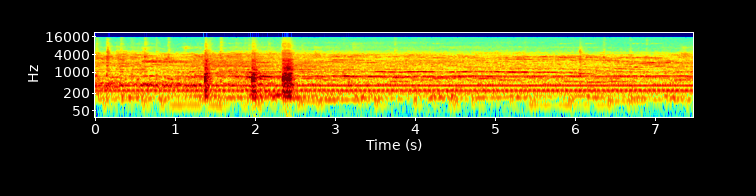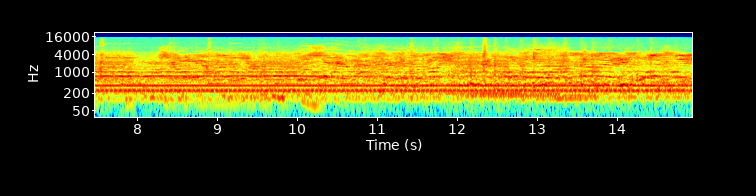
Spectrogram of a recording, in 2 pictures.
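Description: Upbeat electronic video game music plays through small speakers.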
